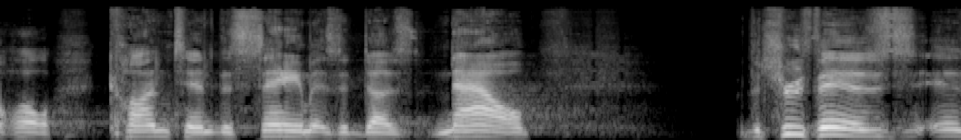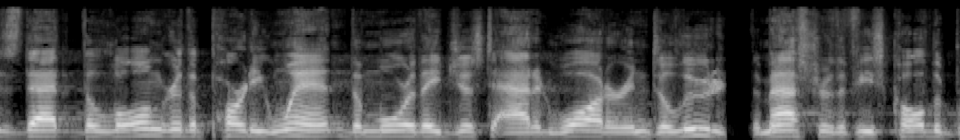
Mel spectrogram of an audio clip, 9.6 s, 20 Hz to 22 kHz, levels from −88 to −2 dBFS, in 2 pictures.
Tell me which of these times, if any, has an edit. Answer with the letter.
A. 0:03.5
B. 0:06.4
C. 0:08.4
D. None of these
C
